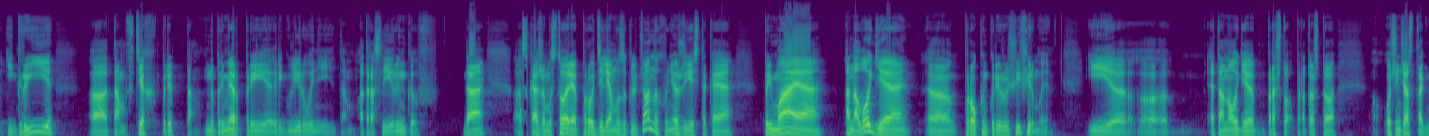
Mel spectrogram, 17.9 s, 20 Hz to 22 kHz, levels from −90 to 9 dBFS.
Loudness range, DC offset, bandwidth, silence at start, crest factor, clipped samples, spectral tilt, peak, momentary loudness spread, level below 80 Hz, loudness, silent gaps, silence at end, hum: 7 LU; under 0.1%; 17.5 kHz; 0.1 s; 20 dB; under 0.1%; -5 dB/octave; 0 dBFS; 12 LU; -56 dBFS; -19 LUFS; none; 0 s; none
